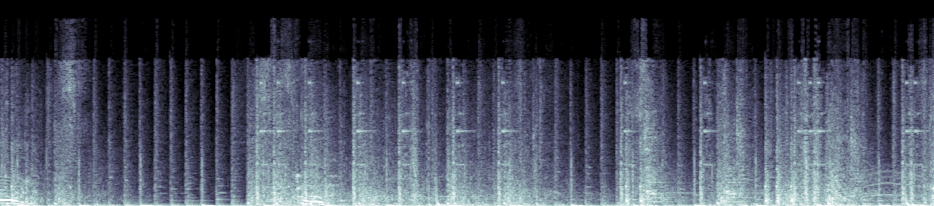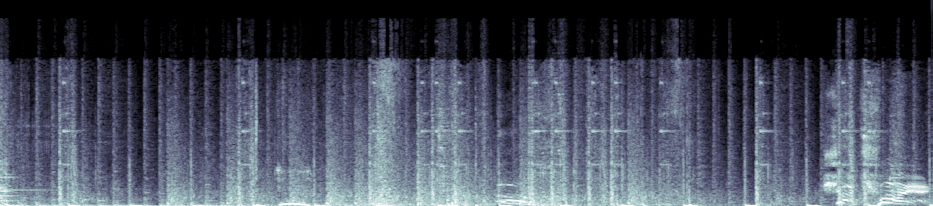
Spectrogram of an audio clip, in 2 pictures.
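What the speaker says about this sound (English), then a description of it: "Shots fired!" Dense automatic gunfire from a police shootout in the video game The Precinct, with rapid overlapping bursts and shots that stay loud and close almost without pause, alongside shouted voices.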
